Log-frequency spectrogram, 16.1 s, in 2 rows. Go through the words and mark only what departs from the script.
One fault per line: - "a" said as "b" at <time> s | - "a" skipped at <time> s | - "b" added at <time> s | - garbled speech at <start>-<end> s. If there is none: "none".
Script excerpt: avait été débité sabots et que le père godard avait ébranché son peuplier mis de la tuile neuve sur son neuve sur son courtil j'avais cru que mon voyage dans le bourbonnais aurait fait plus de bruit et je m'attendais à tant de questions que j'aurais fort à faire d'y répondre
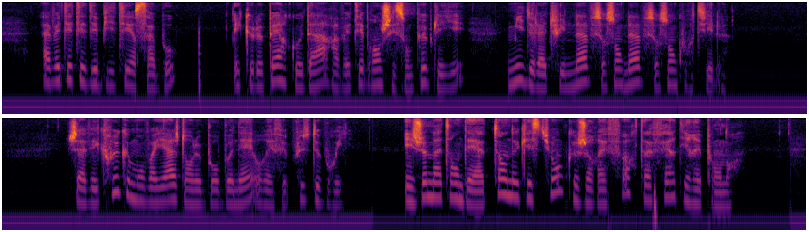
none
